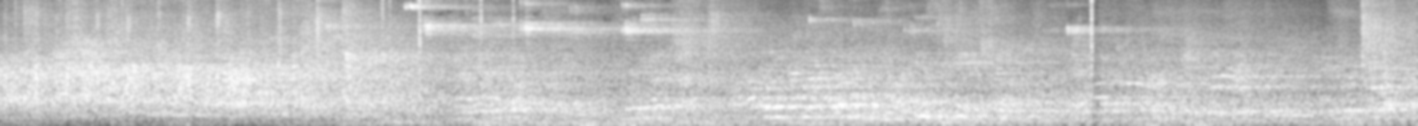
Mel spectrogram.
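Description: A crowd murmurs and calls out in a large echoing sports hall.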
